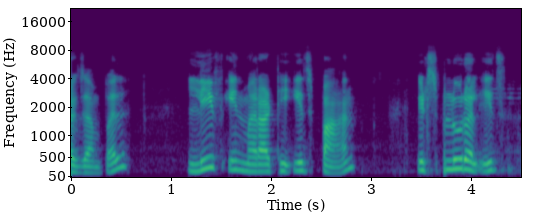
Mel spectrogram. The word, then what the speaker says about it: पाने: पान it's plural is पाने. While speaking, पाने is pronounced as पान. The last न with dot on its with last न with dot on it is pronounced as a nasal sound न.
